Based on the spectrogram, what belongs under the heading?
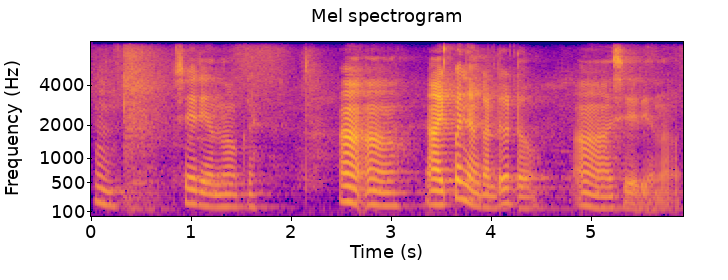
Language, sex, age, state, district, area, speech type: Malayalam, female, 45-60, Kerala, Alappuzha, rural, spontaneous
